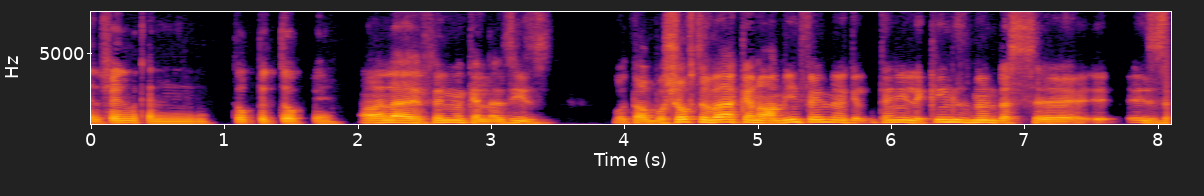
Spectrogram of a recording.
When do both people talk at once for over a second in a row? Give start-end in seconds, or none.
none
